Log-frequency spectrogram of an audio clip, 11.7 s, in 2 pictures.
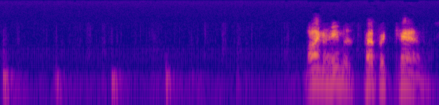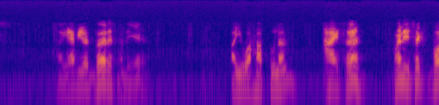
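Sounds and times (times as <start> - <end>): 
heavy footsteps coming up the stairs: 0.0 - 4.1
speech: 4.1 - 5.8, 6.7 - 7.9, 8.9 - 11.7.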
